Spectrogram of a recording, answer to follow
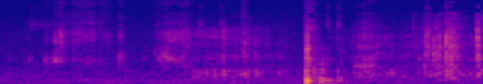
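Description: Close-up crunching of a Cheeto being bitten and chewed, with one sharp thump about one and a half seconds in.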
